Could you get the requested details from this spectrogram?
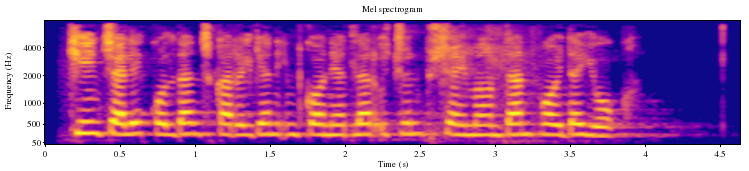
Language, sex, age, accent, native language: Uzbek, female, 18-24, Toshkent viloyati, Uzbek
